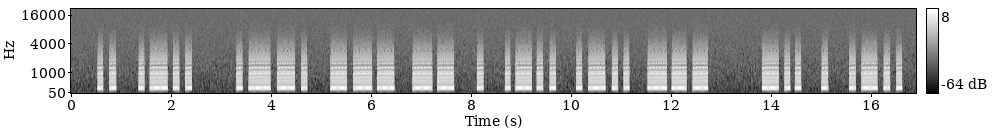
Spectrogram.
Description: Morse code, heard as a horn, hand-sent with a straight key, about 10 wpm. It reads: IL POMELLO DEL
